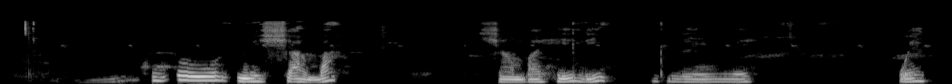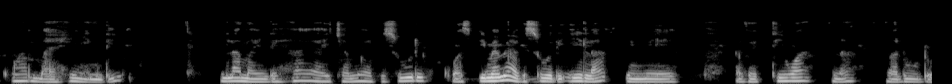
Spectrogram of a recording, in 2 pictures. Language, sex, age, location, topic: Swahili, male, 18-24, Nakuru, agriculture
